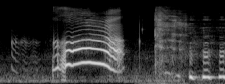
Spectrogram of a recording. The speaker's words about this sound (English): Was that a bird? That was a baby.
